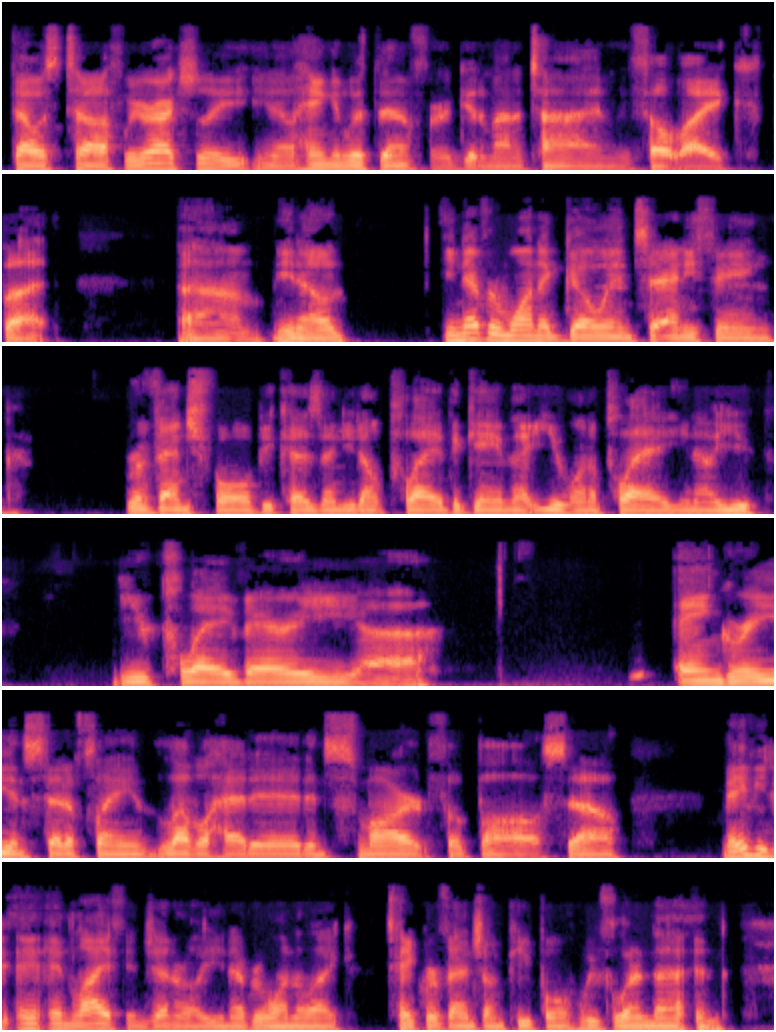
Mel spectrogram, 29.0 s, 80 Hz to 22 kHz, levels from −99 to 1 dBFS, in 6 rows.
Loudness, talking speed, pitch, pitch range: -19 LUFS, 165 wpm, 100 Hz, 95-110 Hz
